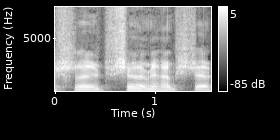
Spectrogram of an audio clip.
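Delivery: put-on slurred, drunk-sounding speech. Retelling a phone call with his son who talked like he was drunk: imitating drunk-sounding speech. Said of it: "he talks like he's drunk".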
